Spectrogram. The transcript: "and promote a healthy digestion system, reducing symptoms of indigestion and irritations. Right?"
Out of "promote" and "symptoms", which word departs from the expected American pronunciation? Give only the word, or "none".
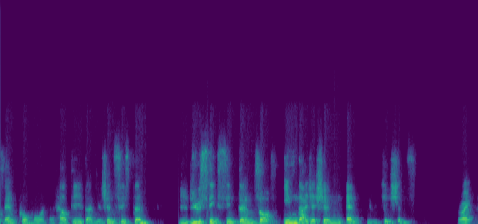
symptoms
